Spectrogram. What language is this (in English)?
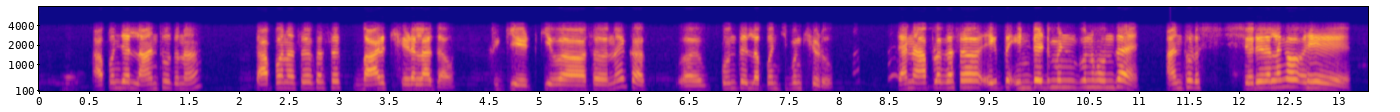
Marathi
